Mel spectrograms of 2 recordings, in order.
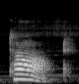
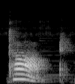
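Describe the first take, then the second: No difference in how they are said.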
